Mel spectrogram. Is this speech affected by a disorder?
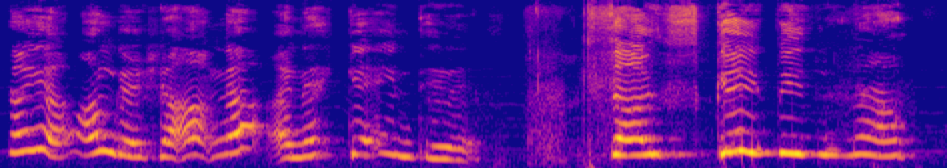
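Yes: cerebral palsy.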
